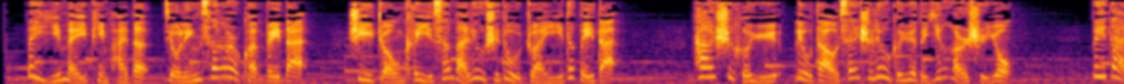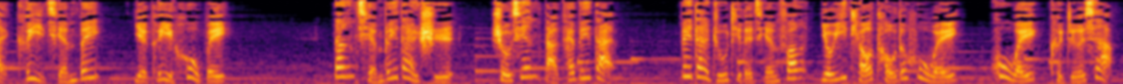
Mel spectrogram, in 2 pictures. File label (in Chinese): 女声【介绍解说类】; 背带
